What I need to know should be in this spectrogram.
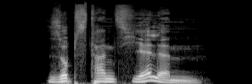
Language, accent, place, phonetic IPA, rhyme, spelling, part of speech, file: German, Germany, Berlin, [zʊpstanˈt͡si̯ɛləm], -ɛləm, substantiellem, adjective, De-substantiellem.ogg
- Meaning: strong dative masculine/neuter singular of substantiell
